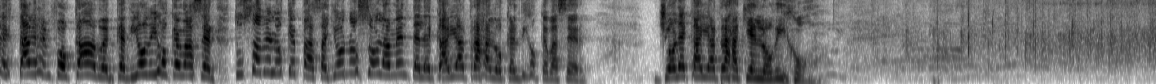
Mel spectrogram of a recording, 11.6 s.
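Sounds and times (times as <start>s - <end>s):
speech: 0.6s - 6.0s, 6.6s - 8.3s
audience applause: 8.6s - 11.5s.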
